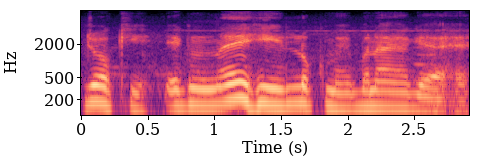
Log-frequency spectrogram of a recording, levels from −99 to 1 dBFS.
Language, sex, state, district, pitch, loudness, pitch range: Hindi, male, Himachal Pradesh, Shimla, 150 Hz, -17 LUFS, 135-165 Hz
